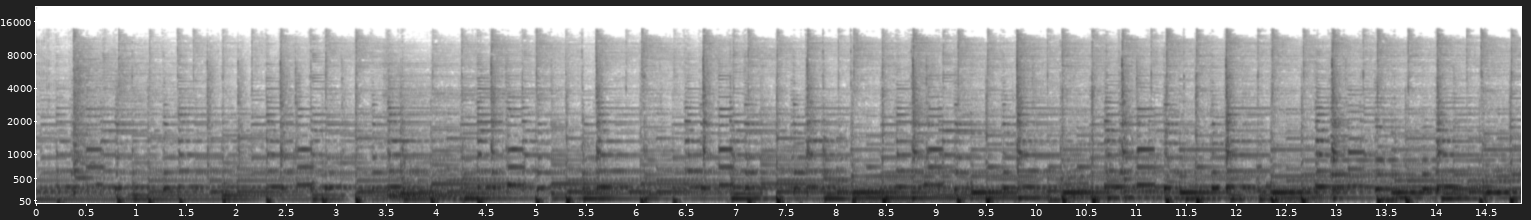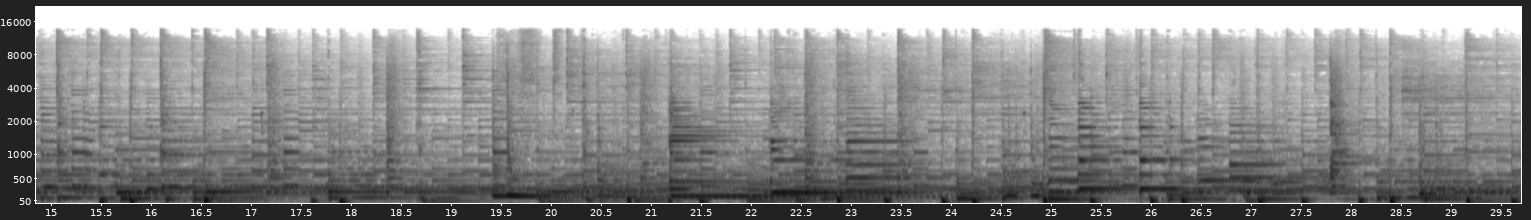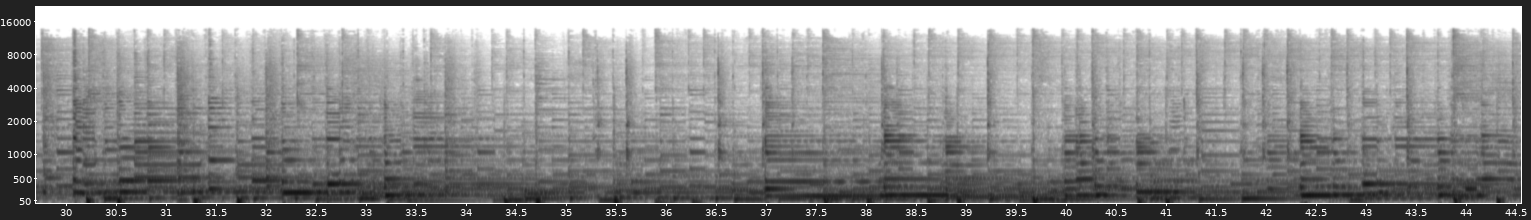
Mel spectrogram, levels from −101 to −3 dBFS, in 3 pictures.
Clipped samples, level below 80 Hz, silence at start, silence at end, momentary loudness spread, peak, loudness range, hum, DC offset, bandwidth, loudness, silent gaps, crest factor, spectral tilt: under 0.1%; -24 dBFS; 0 s; 0 s; 8 LU; -4 dBFS; 4 LU; none; under 0.1%; 14 kHz; -19 LUFS; none; 14 dB; -7.5 dB/octave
